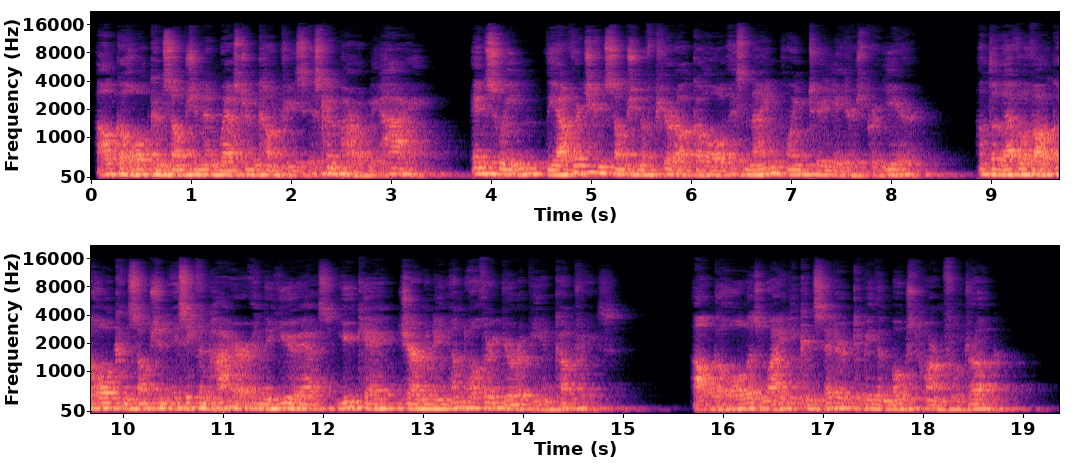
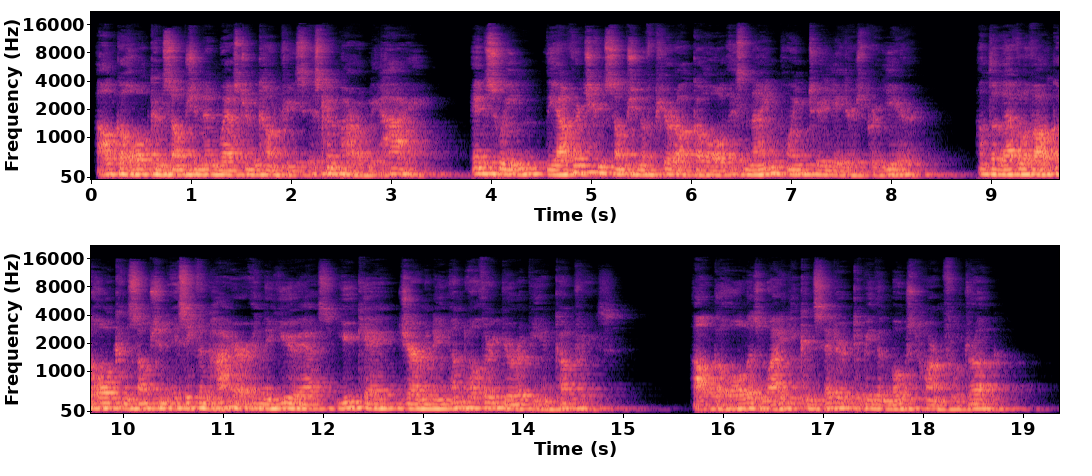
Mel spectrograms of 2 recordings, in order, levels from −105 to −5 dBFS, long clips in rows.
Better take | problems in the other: neither | off-mic speech; far; the same in both // room echo; noticeable; dies away in 0.6 s; the same in both

